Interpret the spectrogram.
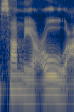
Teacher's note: عین کو حلق سے ادا کرنا ہے، واو ساکن کو کھینچ کے پڑھنا ہے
